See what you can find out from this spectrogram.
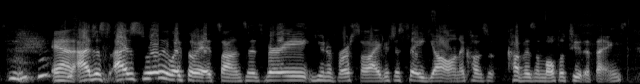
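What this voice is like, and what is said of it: Thick Boston accent. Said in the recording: “I have a pretty thick Boston accent ... I've known people from Massachusetts that don't have the accent that you have”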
